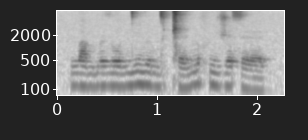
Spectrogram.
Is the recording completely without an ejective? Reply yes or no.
yes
